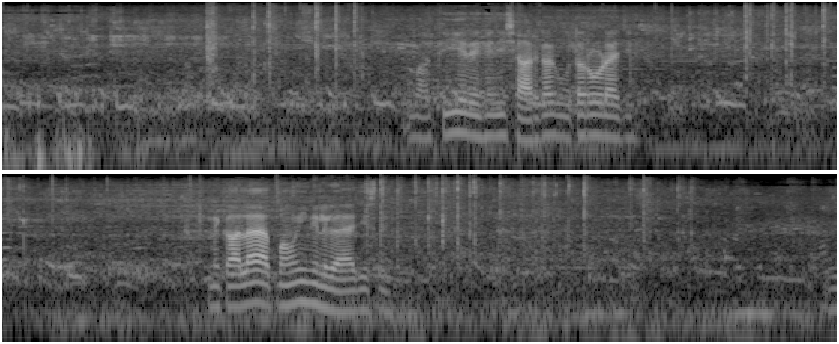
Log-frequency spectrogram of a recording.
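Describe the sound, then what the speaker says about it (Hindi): Pigeons cooing at a pigeon club, with young birds present. Soft rolling coos come in short bursts, while someone talks over them throughout. "ये बच्चा बैठ गया, दोनों बच्चे आ गए"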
